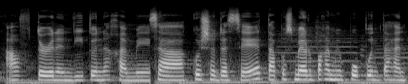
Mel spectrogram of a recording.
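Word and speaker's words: Kuşadası: Just like that, we finally arrive in Kusadasi. Ganun pala siya pagka-pronounce. Kusadasi.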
